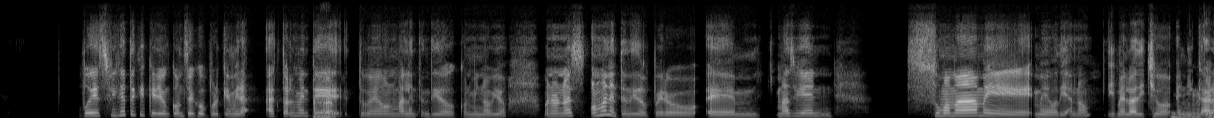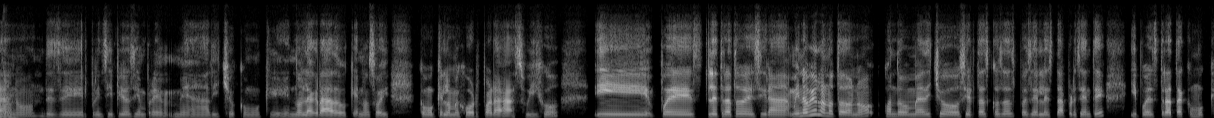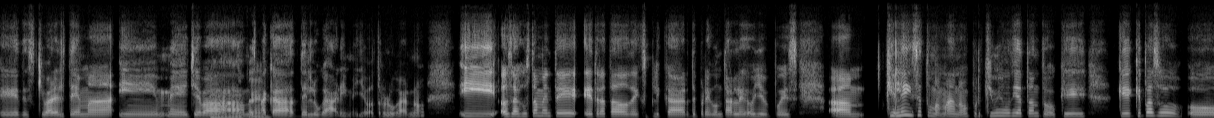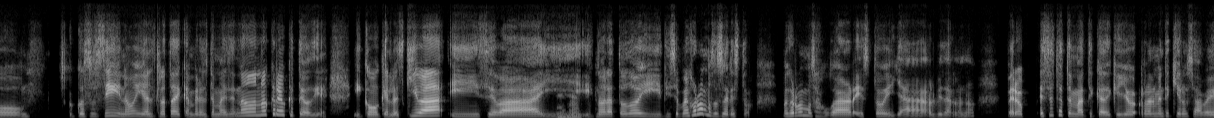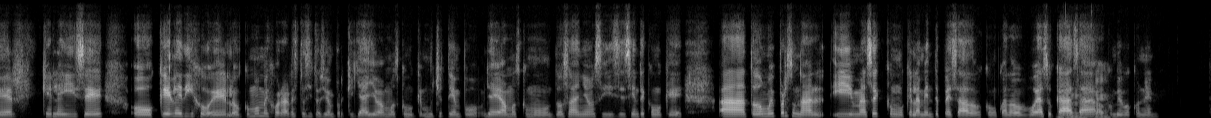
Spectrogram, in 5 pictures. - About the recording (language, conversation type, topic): Spanish, advice, ¿Cómo puedo hablar con mi pareja sobre un malentendido?
- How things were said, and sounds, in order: other background noise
